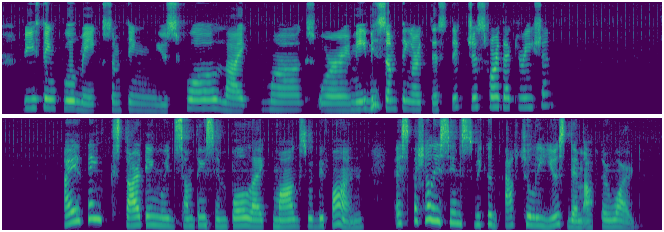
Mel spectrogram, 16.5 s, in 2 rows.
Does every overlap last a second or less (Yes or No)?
Yes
